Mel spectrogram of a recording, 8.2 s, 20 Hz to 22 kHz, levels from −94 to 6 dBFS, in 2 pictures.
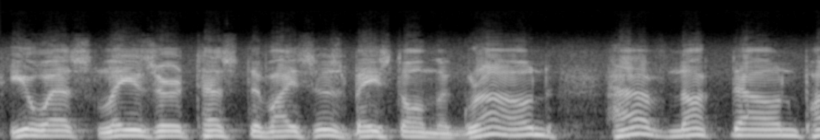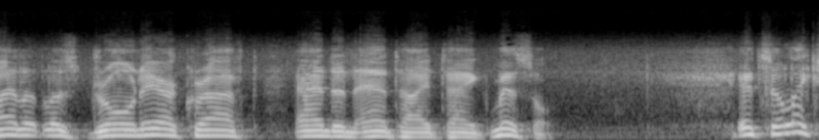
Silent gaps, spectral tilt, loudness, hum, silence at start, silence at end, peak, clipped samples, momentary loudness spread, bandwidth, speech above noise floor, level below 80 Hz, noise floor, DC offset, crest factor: none; -6.5 dB/octave; -16 LUFS; none; 0 s; 0 s; -2 dBFS; under 0.1%; 7 LU; 7.8 kHz; 23 dB; -58 dBFS; -39 dBFS; under 0.1%; 14 dB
